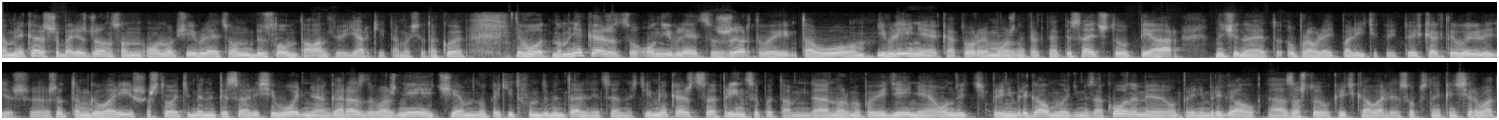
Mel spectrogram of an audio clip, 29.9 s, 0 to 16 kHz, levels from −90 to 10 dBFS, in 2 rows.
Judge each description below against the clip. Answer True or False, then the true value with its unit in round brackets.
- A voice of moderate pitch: False (110 Hz)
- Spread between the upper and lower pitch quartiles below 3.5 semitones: True (2.9 semitones)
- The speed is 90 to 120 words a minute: False (155 wpm)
